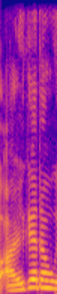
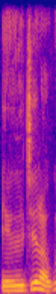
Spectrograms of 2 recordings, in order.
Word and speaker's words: algae: 네, 이거 알게라고 읽지 않고 algae라고 읽습니다.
